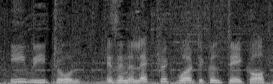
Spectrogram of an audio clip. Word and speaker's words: eVTOL: times a week an evtol pronounced EV toll is an electric vertical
